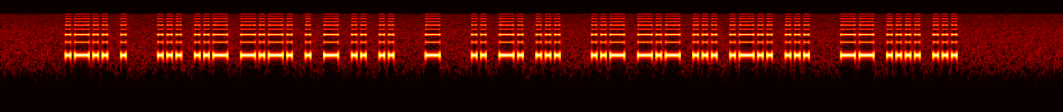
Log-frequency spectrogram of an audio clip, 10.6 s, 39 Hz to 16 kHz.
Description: Morse code (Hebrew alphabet), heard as a keyed tone, machine-sent, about 26 wpm, 830 Hz. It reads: לו שטסותיי ת ינש טכשלש מחש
